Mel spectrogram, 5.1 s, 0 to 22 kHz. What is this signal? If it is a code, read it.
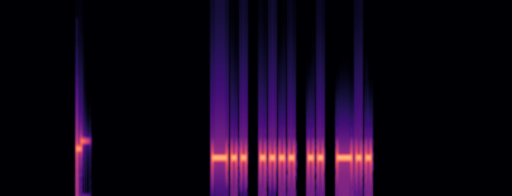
Morse code, heard as a keyed tone, about 25 wpm, 700 Hz. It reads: DHID
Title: Four Challenging Letter-Number Combinations 25wpm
